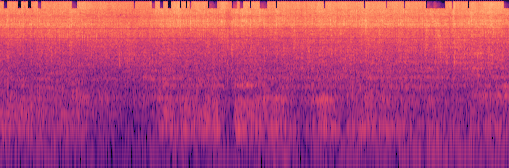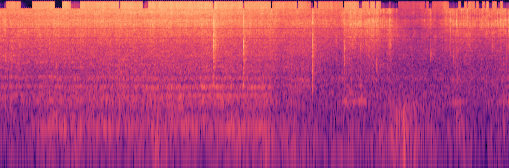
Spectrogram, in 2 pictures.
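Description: Water from a hose gushes steadily into a lizard enclosure to flush out dirt and murky algae-laden water, a continuous hissing rush with occasional splashes and knocks.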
